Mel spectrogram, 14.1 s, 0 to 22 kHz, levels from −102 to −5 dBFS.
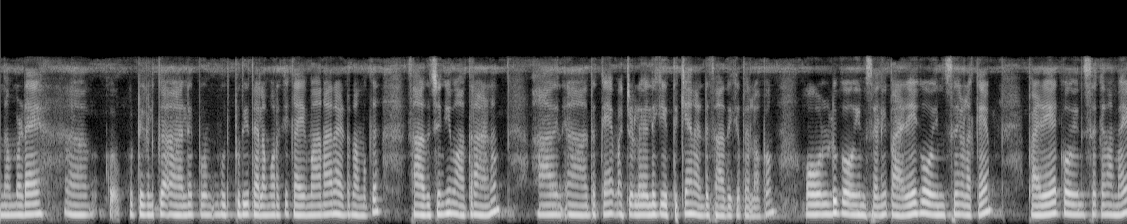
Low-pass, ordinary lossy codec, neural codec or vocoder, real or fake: none; none; codec, 16 kHz, 6 kbps, DAC; fake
